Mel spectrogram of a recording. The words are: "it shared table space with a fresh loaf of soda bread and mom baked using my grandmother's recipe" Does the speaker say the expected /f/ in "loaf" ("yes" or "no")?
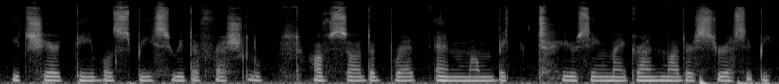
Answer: no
